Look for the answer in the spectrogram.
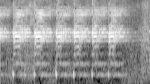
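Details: Motorcycle horn sounding on the switch after a new spring was fitted, key on, in neutral; crisp, short toots in a quick series of about six, each starting and stopping cleanly; normal horn operation.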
